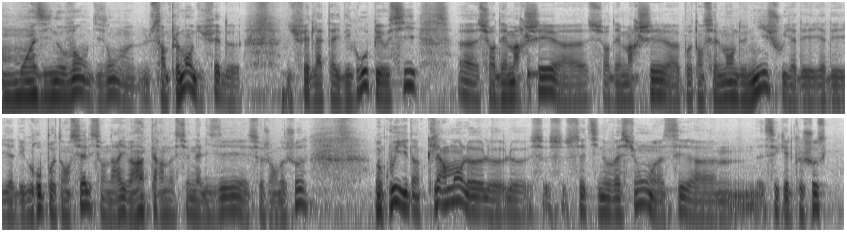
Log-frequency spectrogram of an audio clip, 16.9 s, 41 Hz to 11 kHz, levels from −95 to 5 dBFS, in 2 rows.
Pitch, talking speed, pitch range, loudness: 105 Hz, 220 wpm, 95-120 Hz, -20 LUFS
